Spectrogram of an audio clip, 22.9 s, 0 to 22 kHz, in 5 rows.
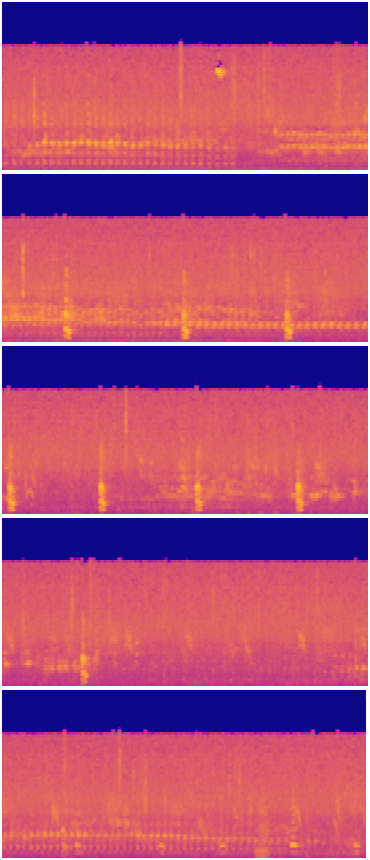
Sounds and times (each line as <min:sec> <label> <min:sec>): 0:21.0 callings from Common Coot 0:22.8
